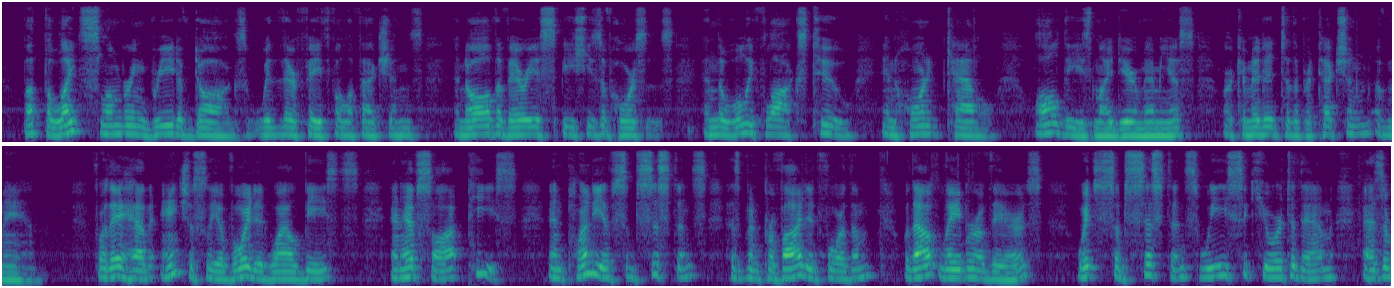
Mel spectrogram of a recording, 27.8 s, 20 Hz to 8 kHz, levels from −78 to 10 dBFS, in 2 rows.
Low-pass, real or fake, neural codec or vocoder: 7.2 kHz; real; none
